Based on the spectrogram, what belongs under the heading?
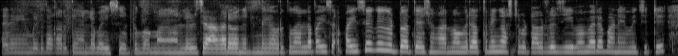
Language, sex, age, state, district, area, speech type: Malayalam, female, 30-45, Kerala, Kozhikode, urban, spontaneous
